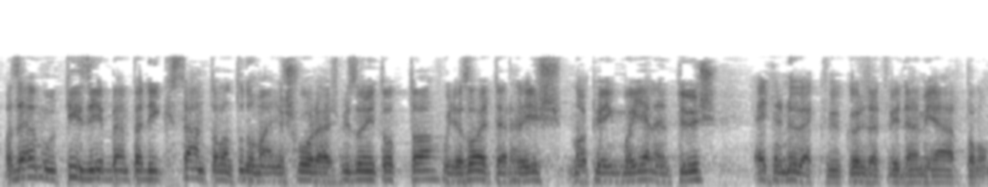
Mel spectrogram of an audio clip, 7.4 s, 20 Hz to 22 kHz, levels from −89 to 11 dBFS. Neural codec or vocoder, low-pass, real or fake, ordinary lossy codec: vocoder, 24 kHz, 100 mel bands, Vocos; 7.2 kHz; fake; none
